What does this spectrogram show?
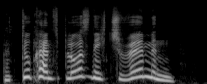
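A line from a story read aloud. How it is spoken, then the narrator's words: Girl mocking. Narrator (German): spottet das Mädchen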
